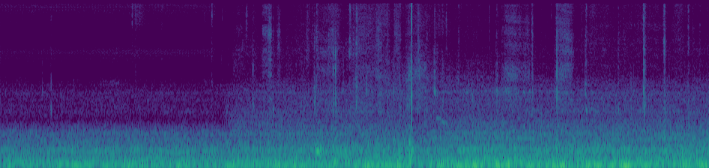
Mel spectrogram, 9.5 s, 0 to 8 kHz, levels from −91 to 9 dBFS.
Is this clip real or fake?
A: real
